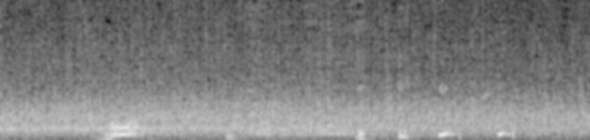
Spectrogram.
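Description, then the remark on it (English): A female dog, startled by her owner sitting at the table and talking to himself, lets out a handful of short, high barks and yips, spaced irregularly over a few seconds, set against a steady background hiss. “I just freaked out my dog because she's not used to me sitting at the table and talking to myself.”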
